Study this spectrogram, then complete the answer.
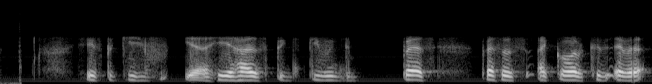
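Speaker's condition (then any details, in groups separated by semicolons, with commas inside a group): Down syndrome; sounds happy and bubbly per host, mostly short answers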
